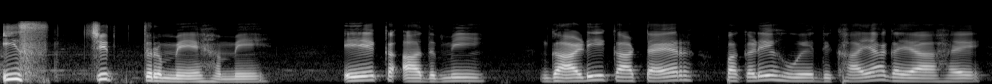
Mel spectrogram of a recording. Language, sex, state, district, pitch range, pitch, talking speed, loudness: Hindi, male, Uttar Pradesh, Lucknow, 145-185 Hz, 160 Hz, 85 wpm, -15 LUFS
